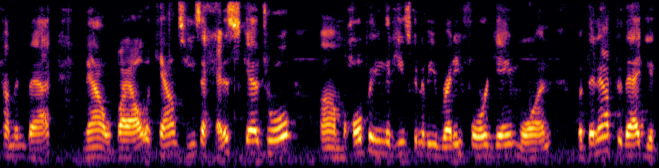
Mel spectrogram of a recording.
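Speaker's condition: No condition

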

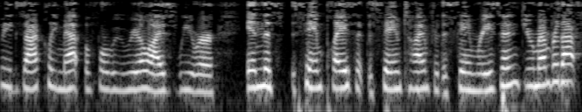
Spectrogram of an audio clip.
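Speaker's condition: No condition

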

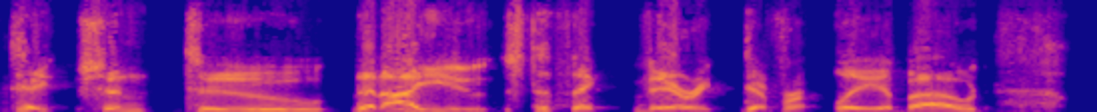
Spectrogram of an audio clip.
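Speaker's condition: Spasmodic dysphonia; could not use voice at first

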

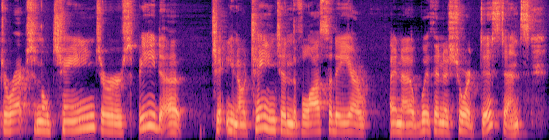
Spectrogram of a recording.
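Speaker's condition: No condition

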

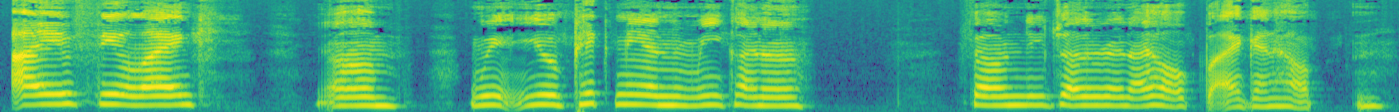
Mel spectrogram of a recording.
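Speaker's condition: Spastic quadriplegic cerebral palsy, severe; age 36, muscles very spastic, aging with spasticity difficult, has therapist team

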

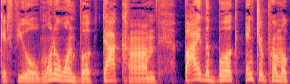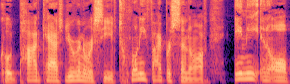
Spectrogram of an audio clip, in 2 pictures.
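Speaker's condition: No condition

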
